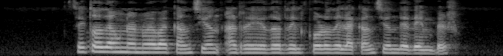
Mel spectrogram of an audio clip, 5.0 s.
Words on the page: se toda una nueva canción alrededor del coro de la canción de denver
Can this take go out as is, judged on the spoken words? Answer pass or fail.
pass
